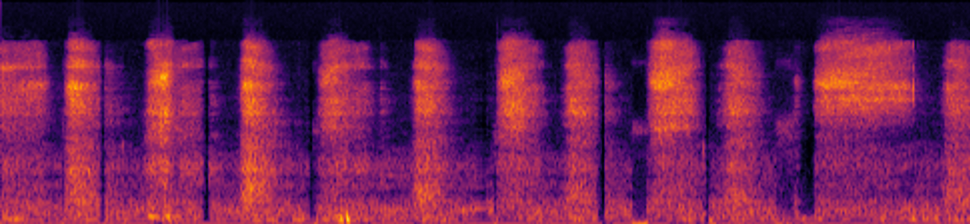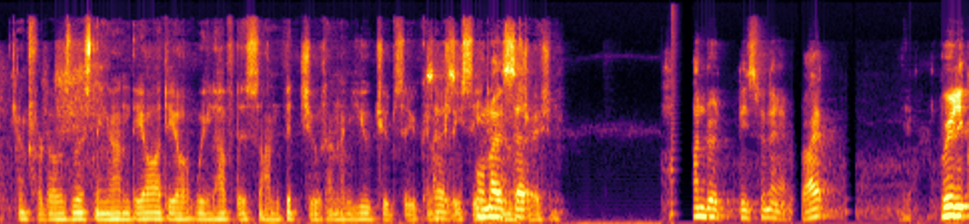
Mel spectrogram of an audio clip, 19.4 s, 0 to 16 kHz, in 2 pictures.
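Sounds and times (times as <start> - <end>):
person demonstrating rapid stressed breathing: 0.0 - 13.1
speech: 9.8 - 15.4, 16.6 - 19.3.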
